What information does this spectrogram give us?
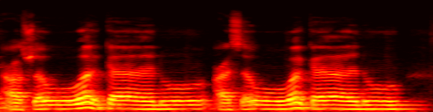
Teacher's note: واو لین اگر مدغم ہوگا تو نبر ہوگا، یعنی کہ واو کی آواز کو تھوڑا سا بڑھا دیا جائے گا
